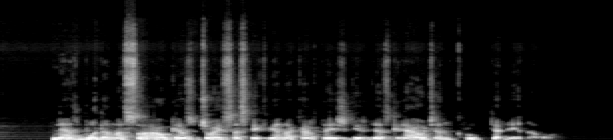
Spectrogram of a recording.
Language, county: Lithuanian, Kaunas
